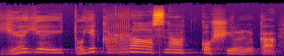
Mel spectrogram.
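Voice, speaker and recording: A man's voice: high voice, big pitch swings, slight background noise. A man doing a plaintive little nightshirt. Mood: longing. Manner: plaintive, soft and longing.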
